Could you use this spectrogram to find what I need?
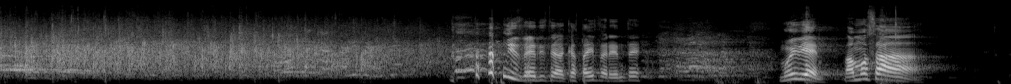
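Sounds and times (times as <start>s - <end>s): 
audience applause: 0.0s - 5.3s
laughter: 4.4s - 5.5s, 6.2s - 7.8s
speech: 5.0s - 6.7s, 7.8s - 9.3s.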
